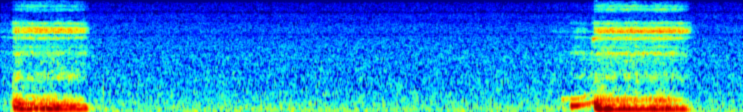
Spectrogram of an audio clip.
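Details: Chip snoring: two rumbling snores about six seconds apart, separated by quiet breathing; snoring.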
